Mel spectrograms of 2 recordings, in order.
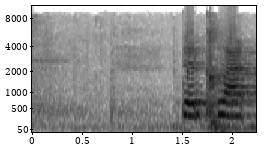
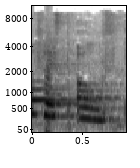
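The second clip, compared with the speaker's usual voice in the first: usual speaking voice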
